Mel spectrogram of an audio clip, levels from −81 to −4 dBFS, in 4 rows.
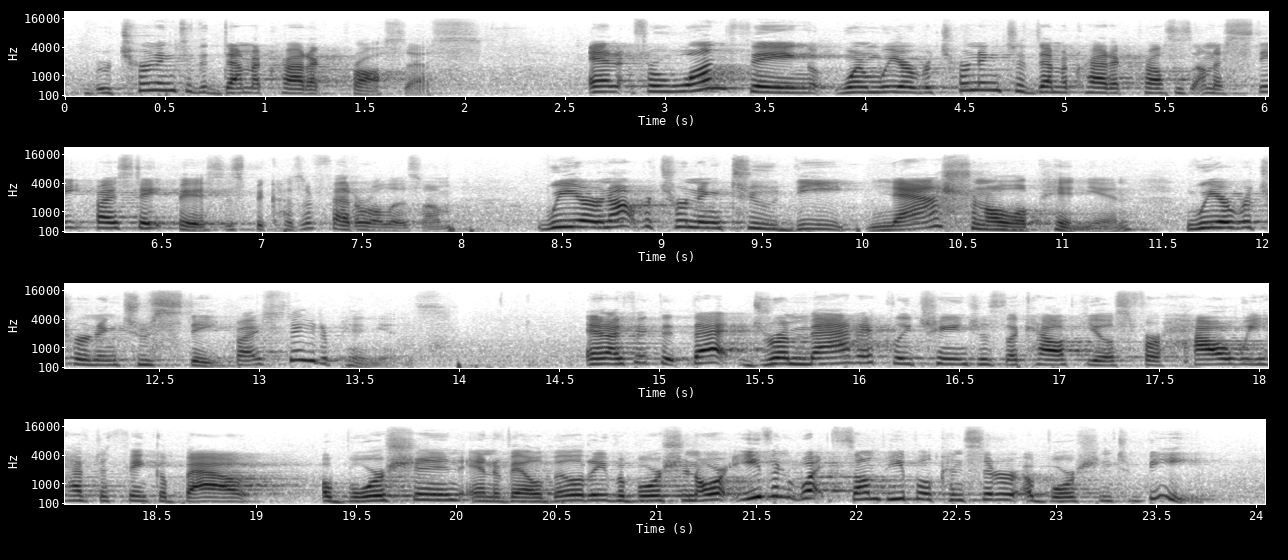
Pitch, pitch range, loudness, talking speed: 240 Hz, 210-275 Hz, -19 LUFS, 180 wpm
